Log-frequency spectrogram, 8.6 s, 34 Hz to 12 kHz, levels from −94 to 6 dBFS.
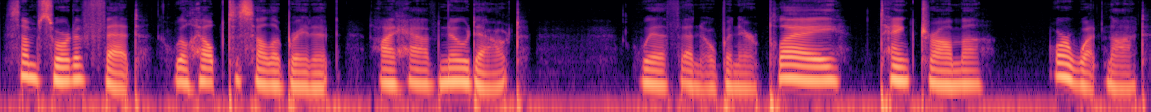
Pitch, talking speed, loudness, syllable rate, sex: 155 Hz, 160 wpm, -18 LUFS, 4.4 syllables/s, female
